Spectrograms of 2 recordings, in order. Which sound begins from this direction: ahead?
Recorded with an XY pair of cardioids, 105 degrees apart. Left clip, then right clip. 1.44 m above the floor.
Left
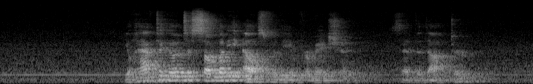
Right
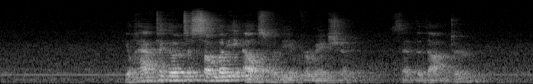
A man speaking, at 1.2 s.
